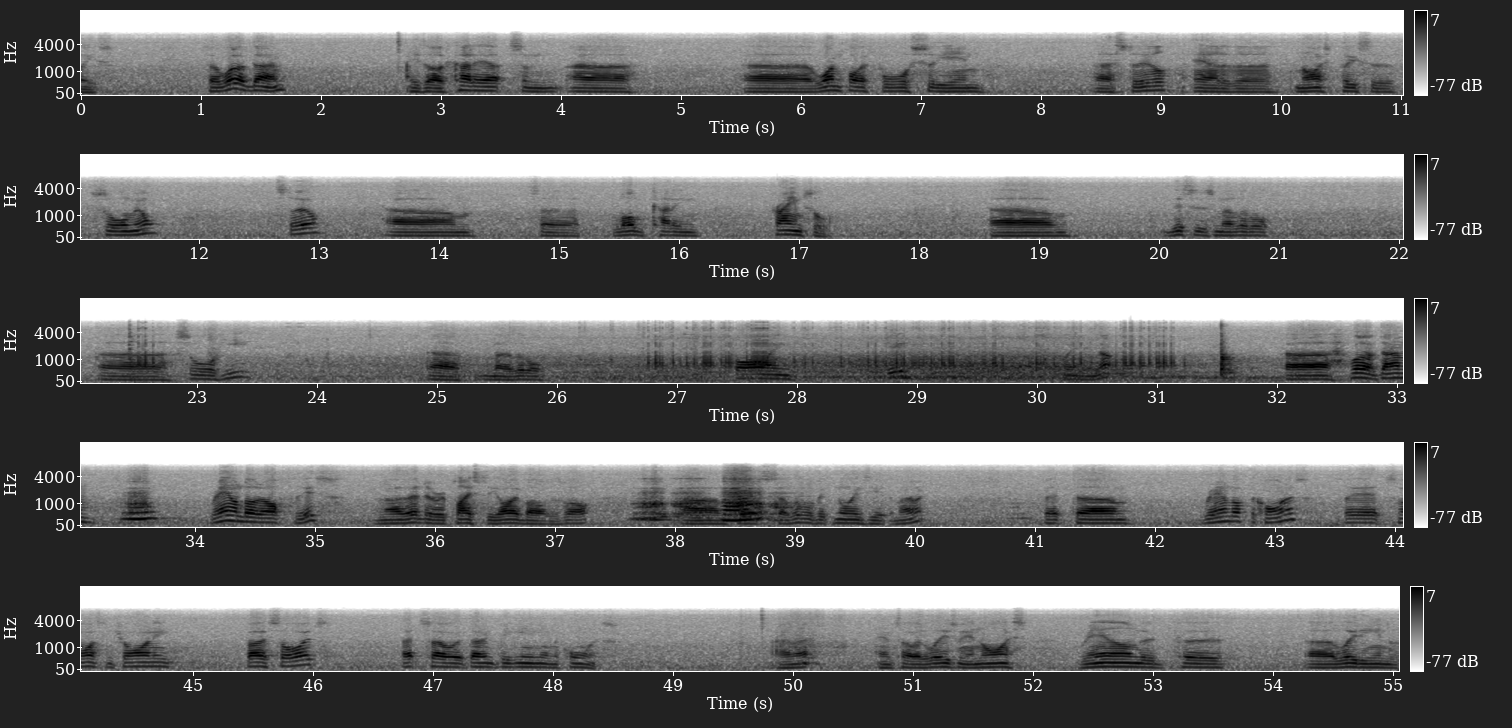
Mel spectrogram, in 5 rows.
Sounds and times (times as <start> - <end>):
Speech: 0.0 - 0.3, 1.0 - 1.8, 2.7 - 4.7, 5.5 - 7.6, 8.4 - 11.7, 12.6 - 16.2, 16.8 - 17.3, 18.6 - 19.4, 20.0 - 21.0, 22.2 - 23.5, 24.9 - 26.0, 27.4 - 28.0, 28.7 - 29.0, 30.0 - 30.8, 32.1 - 33.2, 34.2 - 37.4, 38.0 - 40.2, 41.1 - 41.8, 42.4 - 44.9, 45.5 - 46.2, 46.8 - 48.6, 49.8 - 53.7, 54.3 - 55.0.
